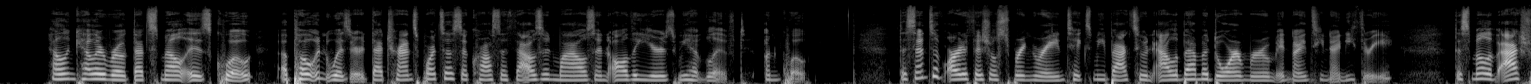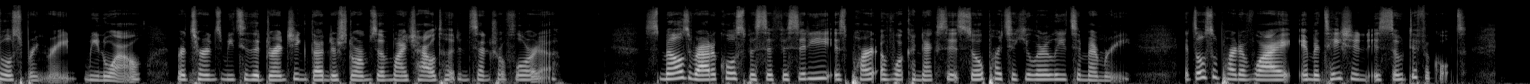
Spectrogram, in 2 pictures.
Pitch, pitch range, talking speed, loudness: 220 Hz, 205-235 Hz, 160 wpm, -23 LUFS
